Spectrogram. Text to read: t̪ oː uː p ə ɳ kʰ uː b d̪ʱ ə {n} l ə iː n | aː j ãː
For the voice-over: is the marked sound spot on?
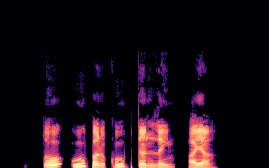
yes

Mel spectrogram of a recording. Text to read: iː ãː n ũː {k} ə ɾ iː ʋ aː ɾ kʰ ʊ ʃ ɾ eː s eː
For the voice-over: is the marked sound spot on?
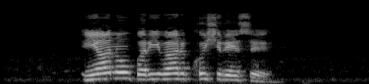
no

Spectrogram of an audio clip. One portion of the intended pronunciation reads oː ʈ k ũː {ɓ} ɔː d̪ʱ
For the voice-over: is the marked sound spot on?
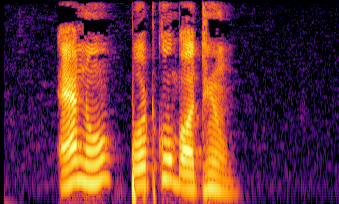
yes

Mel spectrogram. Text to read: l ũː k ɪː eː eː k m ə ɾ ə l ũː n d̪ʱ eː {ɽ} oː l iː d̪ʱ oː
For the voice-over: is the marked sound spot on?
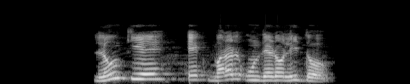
yes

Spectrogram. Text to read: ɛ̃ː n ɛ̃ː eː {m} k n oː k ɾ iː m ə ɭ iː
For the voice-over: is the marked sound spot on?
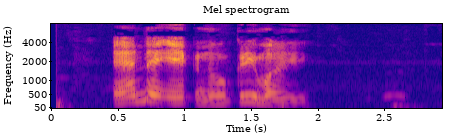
no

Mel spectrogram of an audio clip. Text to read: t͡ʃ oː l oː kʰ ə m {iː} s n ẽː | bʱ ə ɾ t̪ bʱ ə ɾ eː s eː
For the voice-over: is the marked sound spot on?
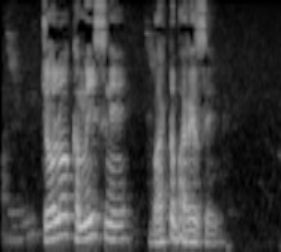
yes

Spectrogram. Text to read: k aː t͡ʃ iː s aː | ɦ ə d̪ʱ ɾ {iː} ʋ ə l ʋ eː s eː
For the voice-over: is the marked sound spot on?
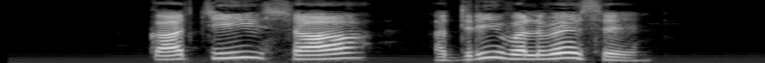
yes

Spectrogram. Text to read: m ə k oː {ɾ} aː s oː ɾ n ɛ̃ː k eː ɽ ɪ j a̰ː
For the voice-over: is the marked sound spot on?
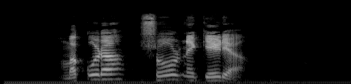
no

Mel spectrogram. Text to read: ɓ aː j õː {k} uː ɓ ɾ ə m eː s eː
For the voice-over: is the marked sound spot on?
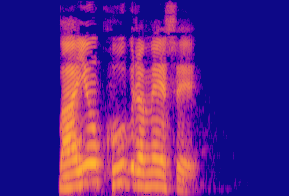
no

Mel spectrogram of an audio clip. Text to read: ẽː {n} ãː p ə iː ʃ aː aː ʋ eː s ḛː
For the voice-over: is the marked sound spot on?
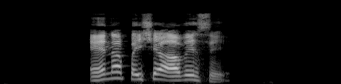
yes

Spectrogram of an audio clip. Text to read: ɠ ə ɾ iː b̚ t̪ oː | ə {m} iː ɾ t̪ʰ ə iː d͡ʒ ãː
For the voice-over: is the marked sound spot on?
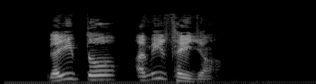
yes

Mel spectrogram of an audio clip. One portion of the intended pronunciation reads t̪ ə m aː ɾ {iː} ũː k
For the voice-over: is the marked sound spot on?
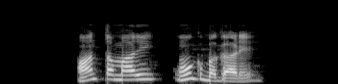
yes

